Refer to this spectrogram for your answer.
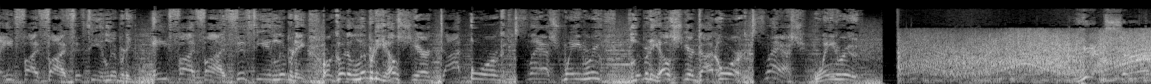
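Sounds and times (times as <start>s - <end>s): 
speech: 0.0s - 8.8s
broad whooshing roar of a car stuck in snow with a tow truck: 9.0s - 11.5s.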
